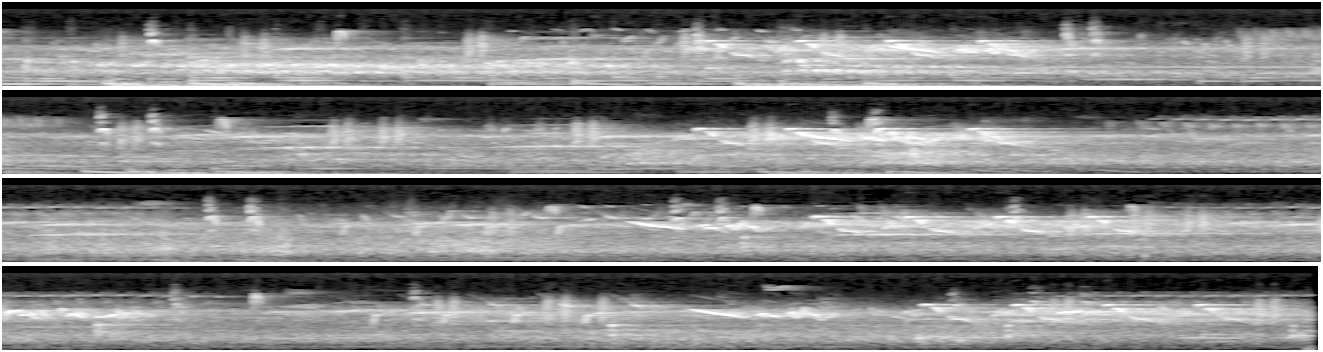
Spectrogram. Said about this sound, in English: We're listening to one of my favorite soundscapes recorded by Douglas Quinn. It's dawn at a wetlands in Haw River State Park in North Carolina.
